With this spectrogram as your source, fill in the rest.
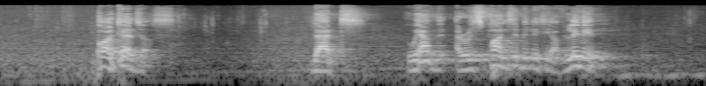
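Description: An elderly man speaks slowly and solemnly into a microphone, heard through a loudspeaker in an echoing room.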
